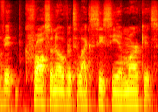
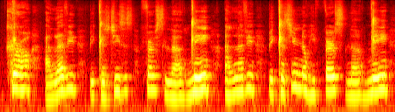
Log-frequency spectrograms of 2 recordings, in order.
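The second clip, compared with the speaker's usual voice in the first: mock love-song serenade; 10 semitones higher, 3 dB louder than usual. Singer wooing his girl with Jesus talk, mock serenade. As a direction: croon it up high, hamming the devotion. Parodies overly spiritual love songs.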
